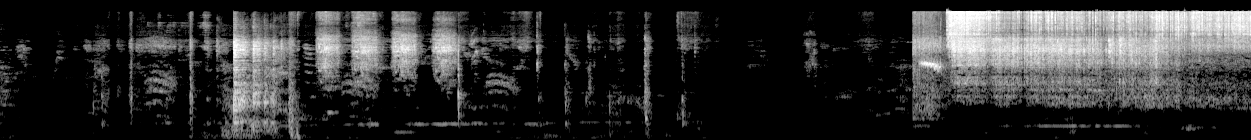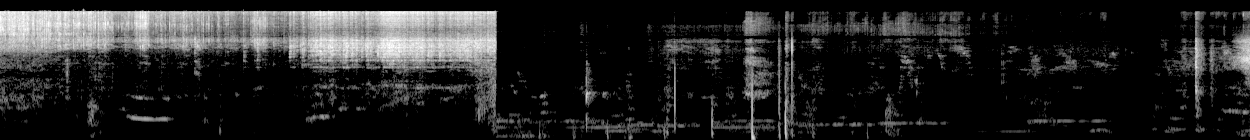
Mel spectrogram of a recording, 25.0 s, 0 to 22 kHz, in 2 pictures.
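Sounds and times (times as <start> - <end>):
rice pouring into steel bowl: 9.2 - 17.5.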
